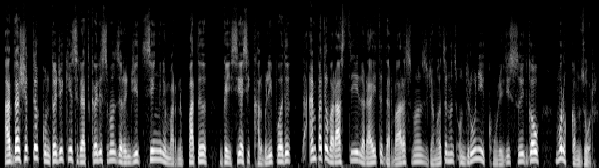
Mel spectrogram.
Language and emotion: Kashmiri, neutral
